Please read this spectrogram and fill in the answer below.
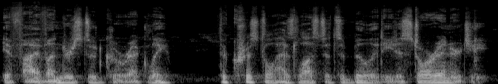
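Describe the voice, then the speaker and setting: An actor playing an earnest, resolute ancient non-human male being in a fantasy game, speaking formally in gravelly measured phrases. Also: very deep voice, a little hiss or hum. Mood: earnest, thoughtful. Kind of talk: fantasy game cutscene acting.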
